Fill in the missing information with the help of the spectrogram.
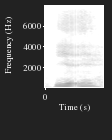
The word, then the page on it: ye7e: Biak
